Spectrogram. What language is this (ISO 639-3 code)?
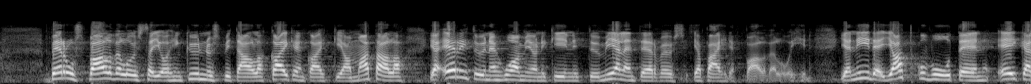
fin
